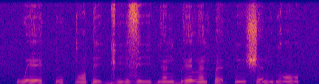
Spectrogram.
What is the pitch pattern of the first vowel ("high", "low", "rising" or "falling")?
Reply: high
